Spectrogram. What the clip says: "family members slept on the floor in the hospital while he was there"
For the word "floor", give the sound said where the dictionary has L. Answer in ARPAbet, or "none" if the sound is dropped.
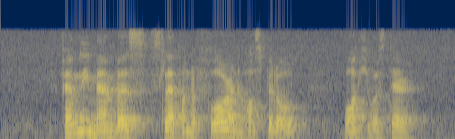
L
